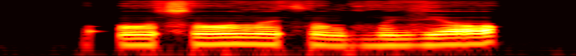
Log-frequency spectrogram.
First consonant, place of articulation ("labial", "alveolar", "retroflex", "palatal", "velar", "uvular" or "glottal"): glottal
